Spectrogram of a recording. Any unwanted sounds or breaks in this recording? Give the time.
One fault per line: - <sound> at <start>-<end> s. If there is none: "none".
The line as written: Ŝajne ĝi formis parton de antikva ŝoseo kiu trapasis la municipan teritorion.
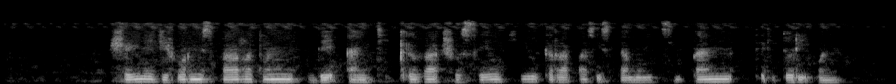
none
